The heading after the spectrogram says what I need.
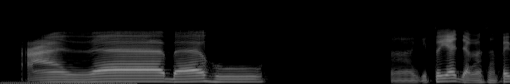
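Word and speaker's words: عذابه: Karena lihat aja makhrajnya nih. Azza mana makhraj huruf dalalnya? Azza azzabahu salah ya. Harusnya ujung lidah bertemu dengan ujung gigi sari atas. Adaza adzabahu.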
